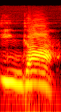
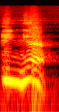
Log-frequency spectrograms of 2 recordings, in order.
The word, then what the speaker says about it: Inge: It was very popular, not Inga, it's Inge, pronounced correctly, I-N-G-E.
